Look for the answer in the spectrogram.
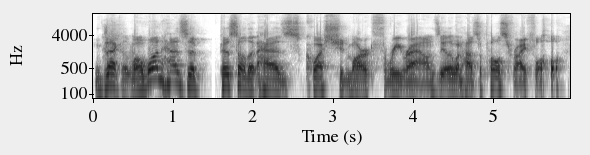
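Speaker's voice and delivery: ordinary talk, nothing marked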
